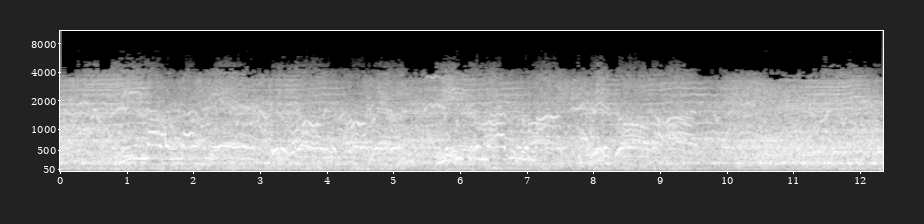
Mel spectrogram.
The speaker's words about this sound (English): She's coming. The drum is pound. The crowd shrieks.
